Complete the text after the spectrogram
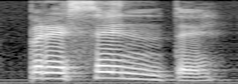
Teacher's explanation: You have to pronounce the last E. In Spanish, we always pronounce all vowels.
